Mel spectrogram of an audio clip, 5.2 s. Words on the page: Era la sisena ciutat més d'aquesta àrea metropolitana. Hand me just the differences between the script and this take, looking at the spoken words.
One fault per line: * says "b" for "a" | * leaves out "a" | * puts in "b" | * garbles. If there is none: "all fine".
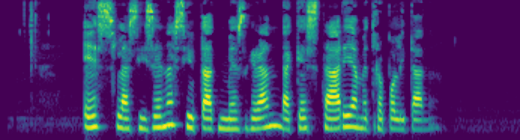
* says "És" for "Era"
* puts in "gran"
